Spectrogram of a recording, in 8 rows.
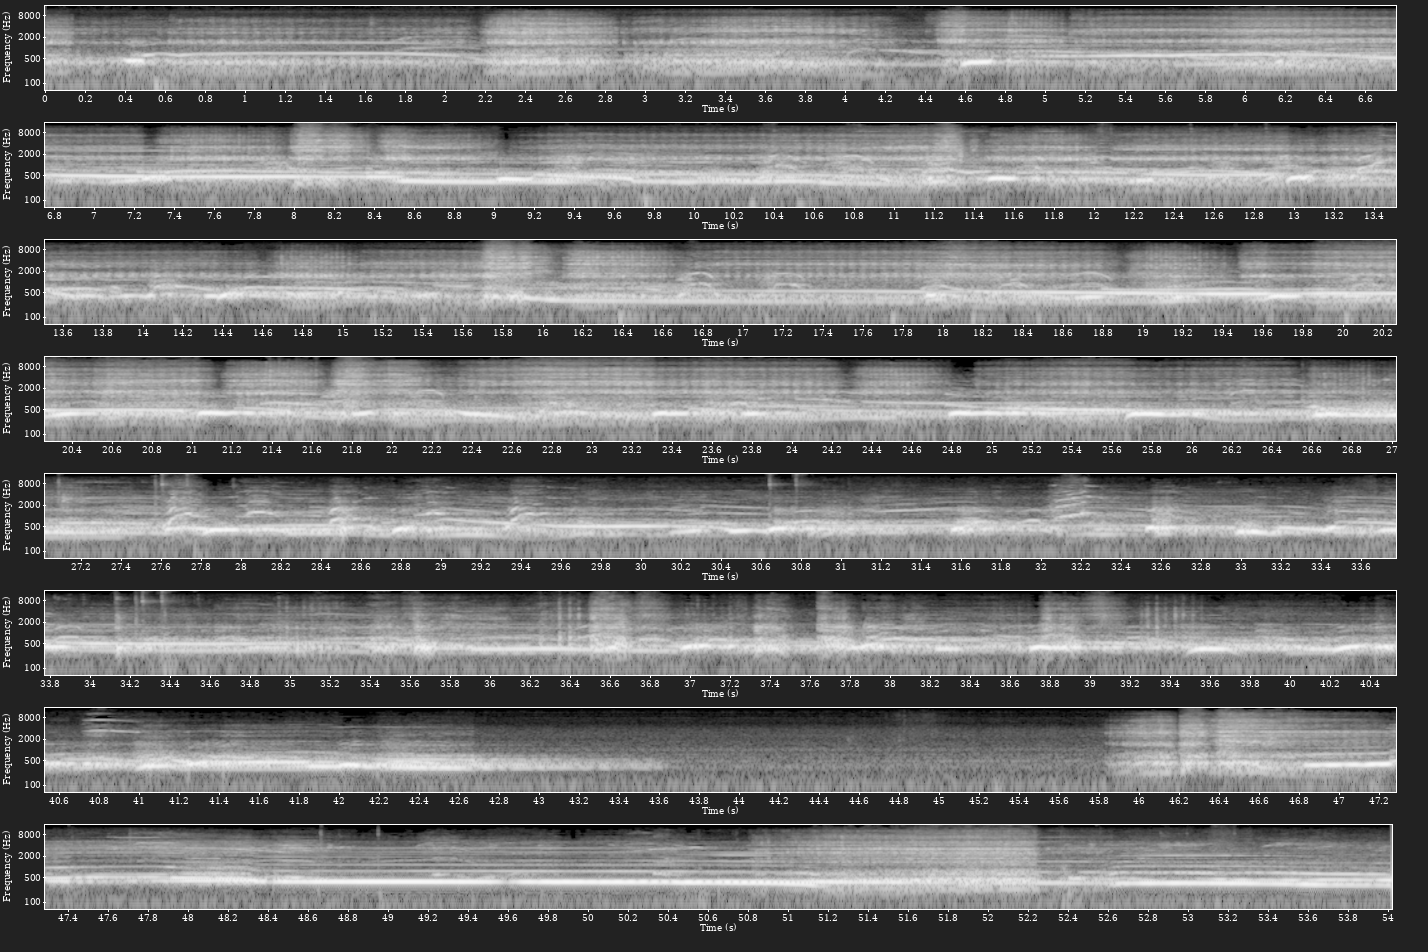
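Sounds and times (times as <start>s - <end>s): dog howls and whines: 0.0s - 43.6s, 45.8s - 54.0s.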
